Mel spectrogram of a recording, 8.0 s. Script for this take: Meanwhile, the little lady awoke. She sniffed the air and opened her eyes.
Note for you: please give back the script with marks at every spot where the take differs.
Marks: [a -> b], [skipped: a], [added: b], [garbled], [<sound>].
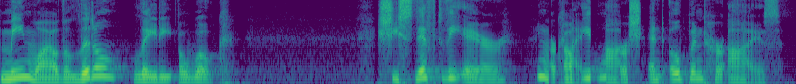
Meanwhile, the little lady awoke. She sniffed the air [garbled] and opened her eyes.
